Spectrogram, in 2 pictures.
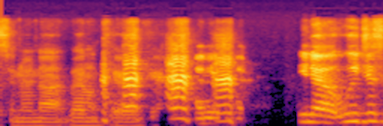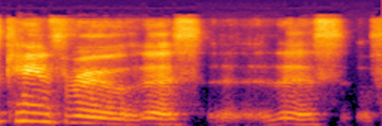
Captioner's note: laugh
